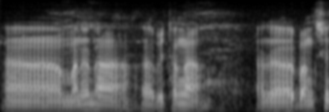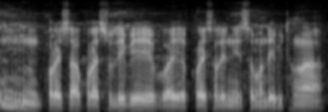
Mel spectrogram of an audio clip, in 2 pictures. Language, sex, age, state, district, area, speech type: Bodo, male, 60+, Assam, Udalguri, urban, spontaneous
